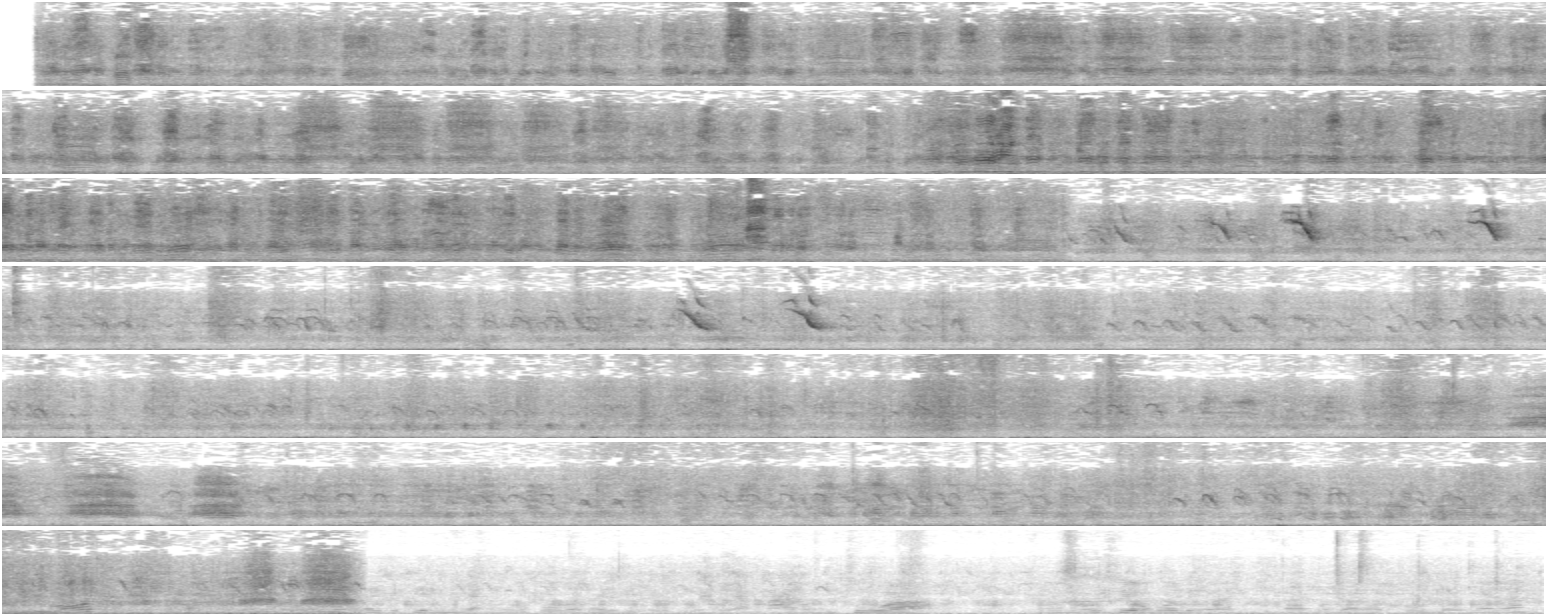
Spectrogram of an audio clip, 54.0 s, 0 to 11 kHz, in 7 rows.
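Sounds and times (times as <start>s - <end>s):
ducks quacking: 0.2s - 54.0s.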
